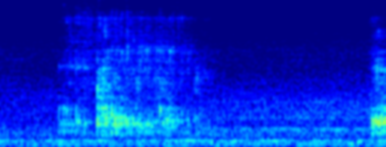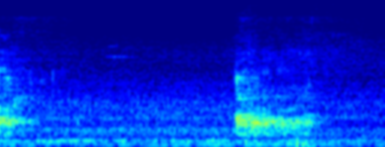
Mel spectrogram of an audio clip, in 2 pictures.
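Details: Three watery, gurgling rumbles over a few seconds: ordinary stomach rumbling (borborygmi) from gas and fluid moving through the gut.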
